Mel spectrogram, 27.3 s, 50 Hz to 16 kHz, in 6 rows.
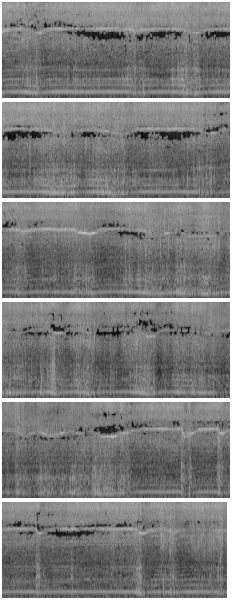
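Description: Wild Badger Power 40V brushed cordless string trimmer running and cutting grass and weeds. Its motor whine dips in pitch and recovers every second or two as the spinning line bites into the growth, over a steady swishing hiss.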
